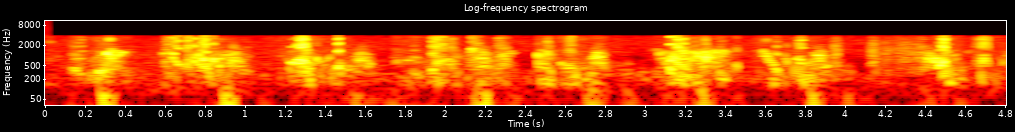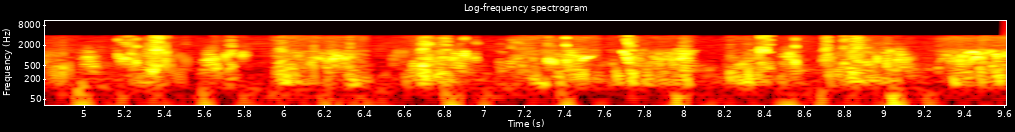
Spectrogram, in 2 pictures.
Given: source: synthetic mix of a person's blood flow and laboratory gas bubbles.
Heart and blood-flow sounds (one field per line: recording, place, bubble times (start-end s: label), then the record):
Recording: Doppler ultrasound of blood flow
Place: subclavian vein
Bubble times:
0.00-0.45 s: bubbles
0.58-1.03 s: bubbles
1.09-1.56 s: bubbles
1.73-2.36 s: bubbles
2.46-2.82 s: bubbles
3.01-3.48 s: bubbles
3.53-3.91 s: bubbles
4.42-4.98 s: bubbles
5.15-5.56 s: bubbles
5.63-5.83 s: bubbles
5.95-6.44 s: bubbles
6.53-6.98 s: bubbles
7.06-8.08 s: bubbles
8.19-8.62 s: bubbles
8.68-9.18 s: bubbles
9.23-9.62 s: bubbles
From the record:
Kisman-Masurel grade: 342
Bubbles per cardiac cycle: rolling drumbeat, 9 or more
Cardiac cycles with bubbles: 100%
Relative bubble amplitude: moderate (0.250 to 0.450)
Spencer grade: 3 (all of the cardiac periods contain showers or single bubble signals, but not dominating or overriding the cardiac motion signals)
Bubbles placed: anywhere in the cardiac cycle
